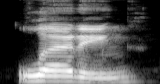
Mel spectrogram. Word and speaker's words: leading: Leading, so like I said, is pronounced leading.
